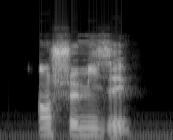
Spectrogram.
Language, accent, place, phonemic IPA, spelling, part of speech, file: French, France, Lyon, /ɑ̃ʃ.mi.ze/, enchemiser, verb, LL-Q150 (fra)-enchemiser.wav
- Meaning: to put into a folder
